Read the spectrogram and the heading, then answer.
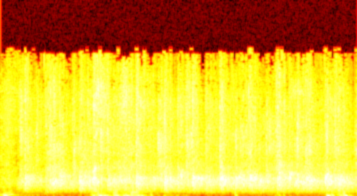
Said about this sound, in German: So, und wir gehen jetzt ins Publikum und bis sich jemand meldet, würde ich mal um einen kleinen Applaus für mein Podium bitten.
